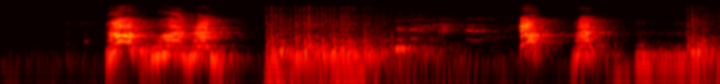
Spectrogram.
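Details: Ten-week-old Shiba Inu puppy at play with a doorstop: two bursts of high, yappy barking, each a quick double yap, separated by a stretch of rattling and scraping noise.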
